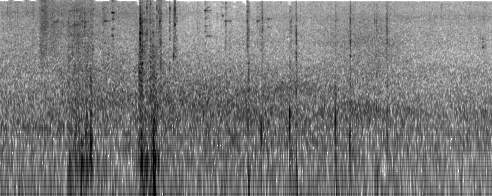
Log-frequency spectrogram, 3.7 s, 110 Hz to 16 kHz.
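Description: A horse's hooves clip-clopping at a walk in The Witcher 3: Wild Hunt, a steady series of soft, fairly faint thuds over a quiet ambient bed.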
